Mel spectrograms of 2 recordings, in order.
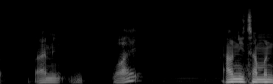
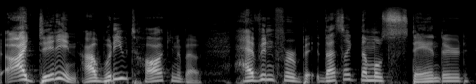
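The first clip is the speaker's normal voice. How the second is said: louder and higher, indignant denial; defensive outburst; 7 semitones higher, 8 dB louder than usual. Real, not acted. Streamer denies copying a chat user, indignant and loud. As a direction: protest loudly, offended.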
